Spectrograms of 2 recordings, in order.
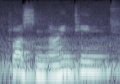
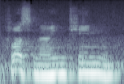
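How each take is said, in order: No difference in how they are said.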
